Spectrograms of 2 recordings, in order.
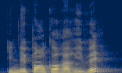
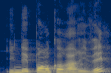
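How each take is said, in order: No difference in how they are said.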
